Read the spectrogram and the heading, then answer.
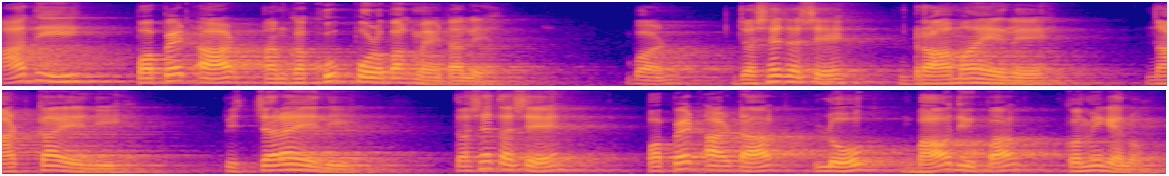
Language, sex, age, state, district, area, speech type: Goan Konkani, male, 18-30, Goa, Bardez, urban, spontaneous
